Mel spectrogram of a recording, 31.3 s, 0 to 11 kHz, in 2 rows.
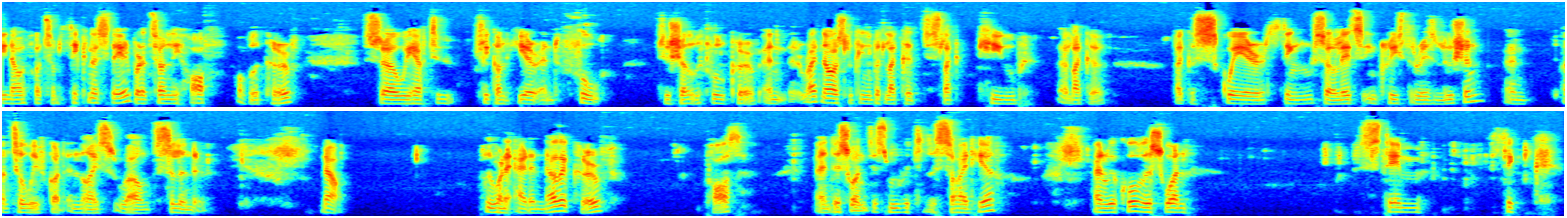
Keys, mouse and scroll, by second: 1.3 shift+middle click, 2.2-2.6 scroll up 1, 2.6 middle click, 2.9-3.2 scroll up 1, 3.2 middle click, 4.6 click, 7.6 shift+middle click, 8.6 scroll up 1, 8.9 shift+middle click, 10.4 shift+middle click, 10.8 middle click, 11.3-14.8 shift+middle drag, 14.8 click, 17.3-17.8 scroll down 1, 17.9 shift+middle click, 20.8 shift+a, 22.8 click, 23.4 shift+middle click, 24.4-25.8 drag, 25.8 shift+middle click, 26.9 click, 29.0-31.2 typing.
